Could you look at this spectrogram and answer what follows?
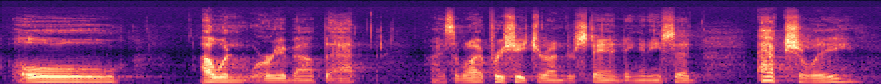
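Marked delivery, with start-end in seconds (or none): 0.2-3.6 deliberate, easygoing, very slow with drawn-out "oh". Retelling what Grandpa said about the unpaid payments: imitating slow speech. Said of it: "He spoke real slow".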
